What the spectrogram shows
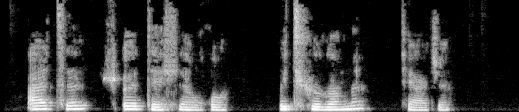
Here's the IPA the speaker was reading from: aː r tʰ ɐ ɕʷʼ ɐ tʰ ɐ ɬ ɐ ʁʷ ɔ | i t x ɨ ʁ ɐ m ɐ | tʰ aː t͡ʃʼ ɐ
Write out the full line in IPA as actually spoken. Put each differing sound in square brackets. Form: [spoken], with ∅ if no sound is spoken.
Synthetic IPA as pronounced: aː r tʰ ɐ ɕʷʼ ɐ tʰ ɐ ɬ ɐ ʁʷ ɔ | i t x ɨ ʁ ɐ m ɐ | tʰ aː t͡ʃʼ ɐ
